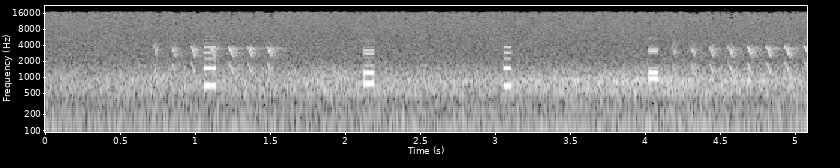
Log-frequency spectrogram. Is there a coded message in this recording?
Yes: DTMF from 1.1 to 4.1 s, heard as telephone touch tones, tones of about 70 ms. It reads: 3 4 3 *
